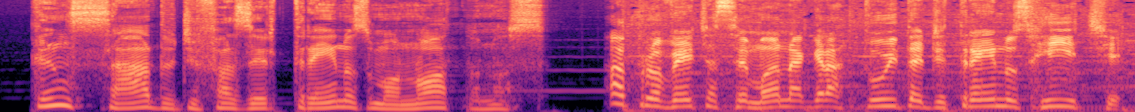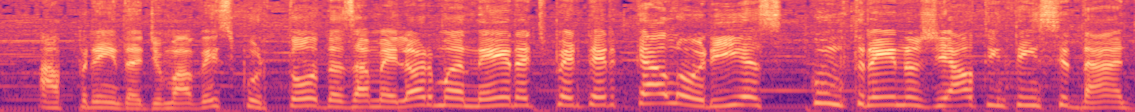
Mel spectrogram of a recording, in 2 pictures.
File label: portuguese brazilian podcasts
